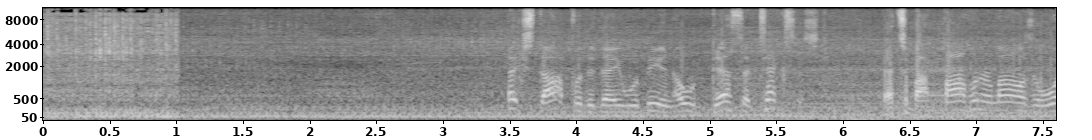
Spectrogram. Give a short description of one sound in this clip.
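A Harley-Davidson V-twin touring motorcycle cruises along a road.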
